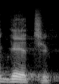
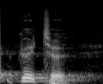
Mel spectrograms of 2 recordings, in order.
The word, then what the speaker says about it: Goethe: E existe Goethe, eu sabia pronunciar Goethe, antes eu pronunciava Goethe, mas eu tenho uma amiga suíça, e ela me disse, em alemão, não tem os sons agudos, é Goethe. E também não tem os acentos, toda a palavra é acentuada.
